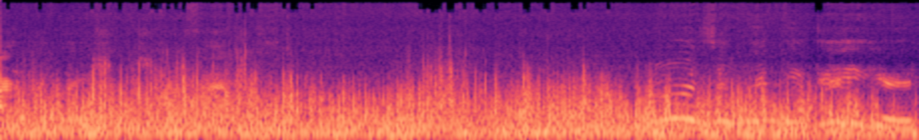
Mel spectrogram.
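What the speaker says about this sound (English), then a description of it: "it's a windy day here today" Wind on a blustery day buffets the microphone in a constant, loud rumble with gusty rustling, and a person talks over it.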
